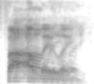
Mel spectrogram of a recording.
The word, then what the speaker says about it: Faalele: Yes, Faalele. Faalele. 4 syllables.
